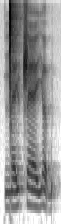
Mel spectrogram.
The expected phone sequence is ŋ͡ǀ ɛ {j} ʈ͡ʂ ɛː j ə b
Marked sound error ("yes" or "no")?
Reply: no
